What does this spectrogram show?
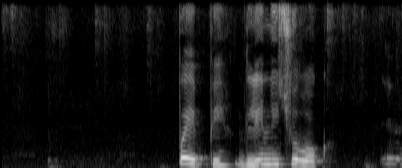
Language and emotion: Russian, neutral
